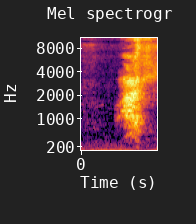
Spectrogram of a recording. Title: Sneezing 🤧 NOSE PLUGGING CHALLENGE😂 Mom & Son Couldn’t Stop Laughing😂 #ytstudio #yt #funnychallenge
